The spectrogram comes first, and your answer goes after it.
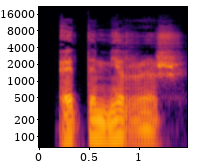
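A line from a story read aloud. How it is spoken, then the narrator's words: Calm. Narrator (Russian): спокойно сказал Максютов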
